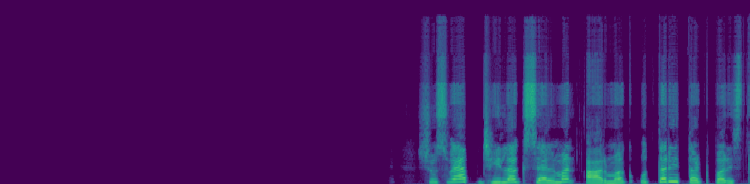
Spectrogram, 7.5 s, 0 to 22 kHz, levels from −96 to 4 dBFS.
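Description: Opus compression runs throughout the speech, likely a low-rate encode near 24 kbps in music mode. Full bandwidth survives, but filled-in bands make tones grainy and rough.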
